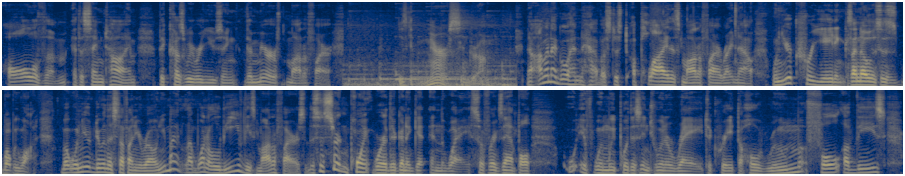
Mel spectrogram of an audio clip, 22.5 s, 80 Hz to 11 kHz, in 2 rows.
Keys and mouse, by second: 3.5 middle click, 8.6 space, 9.2 click.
